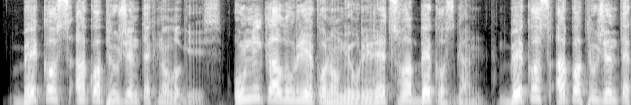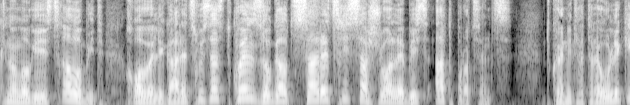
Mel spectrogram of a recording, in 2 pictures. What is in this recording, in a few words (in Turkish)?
Gurcuce Erkek; seslendirme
